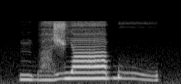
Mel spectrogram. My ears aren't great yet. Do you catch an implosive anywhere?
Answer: yes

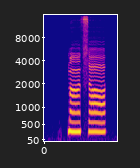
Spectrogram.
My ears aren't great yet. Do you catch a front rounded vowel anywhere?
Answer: no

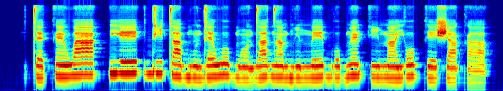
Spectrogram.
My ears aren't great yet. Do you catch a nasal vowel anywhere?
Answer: yes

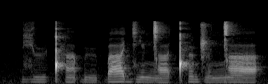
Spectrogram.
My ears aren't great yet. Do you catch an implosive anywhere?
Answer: yes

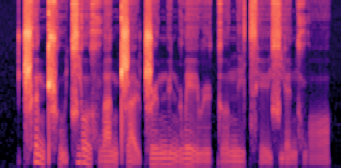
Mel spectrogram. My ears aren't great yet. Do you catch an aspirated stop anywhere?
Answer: yes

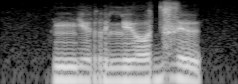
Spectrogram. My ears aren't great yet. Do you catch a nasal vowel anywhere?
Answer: no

